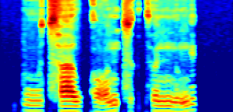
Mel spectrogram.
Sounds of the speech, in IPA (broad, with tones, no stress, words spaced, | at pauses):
puː˧t͡sʰaː˧wkɔː˨˥nt͡sʊ˨k̚ t̪ʰɵ˧nn̪ʊ˨˥ŋɪ˥k̚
